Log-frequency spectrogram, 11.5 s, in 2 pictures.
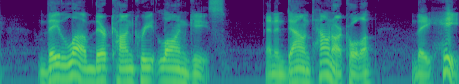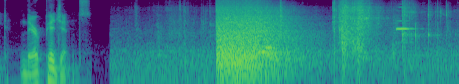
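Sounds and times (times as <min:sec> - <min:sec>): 
speech: 0:00.5 - 0:06.9
12-gauge shotgun firing at pigeons: 0:08.4 - 0:10.4.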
